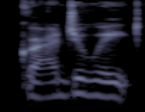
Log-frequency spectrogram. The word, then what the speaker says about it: graduate: this when did the what would you say graduate graduate when did the graduate graduate or when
